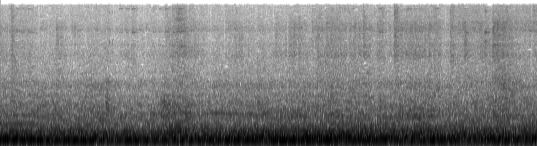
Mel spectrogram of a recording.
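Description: On-board running sound of a Hino Poncho small bus: its diesel engine drones steadily under way, with road noise in the cabin. The engine note eases a little about a second in and firms up again near the middle.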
